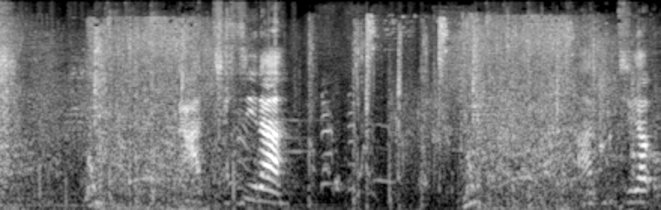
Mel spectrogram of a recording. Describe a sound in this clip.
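Magic spells burst with whooshing, crackling blasts.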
